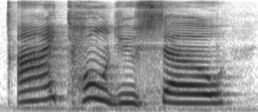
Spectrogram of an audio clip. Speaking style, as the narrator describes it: yelled Henry

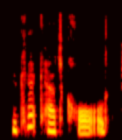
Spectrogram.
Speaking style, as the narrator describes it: she murmured

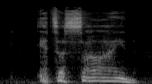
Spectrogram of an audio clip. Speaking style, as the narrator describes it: whispered Annie

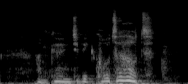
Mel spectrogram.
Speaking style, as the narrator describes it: she added nervously

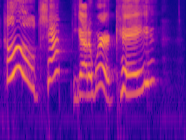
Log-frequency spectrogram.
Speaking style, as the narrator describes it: Tom greeted Ben cheerfully

